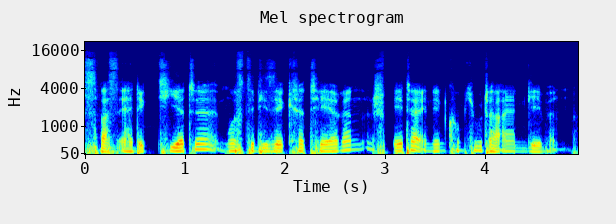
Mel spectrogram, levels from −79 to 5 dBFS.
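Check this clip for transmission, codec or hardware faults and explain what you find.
Two bursts of packet loss interrupt the speech, at 3.01 to 3.13 s and at 4.22 to 4.31 s. Each time the sound briefly hangs as a held buzz or fading hiss, then jumps ahead. A run of packets never arrived in time, so the receiver stretched the last audio it had for about 70 ms, then 64 ms, while lowering its level. Playback then resumed later in the stream, leaving about 60 ms of speech missing in each gap.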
